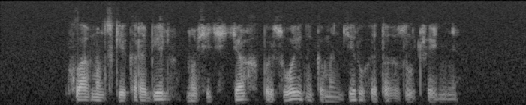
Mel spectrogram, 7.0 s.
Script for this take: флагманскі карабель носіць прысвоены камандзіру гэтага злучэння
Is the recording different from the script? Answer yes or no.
yes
